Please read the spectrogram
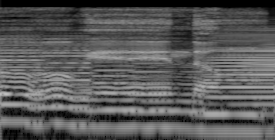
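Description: A man singing a sustained, ornamented devotional bhajan melody in Asavari raga without clear words, over the steady held reed notes of a harmonium.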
